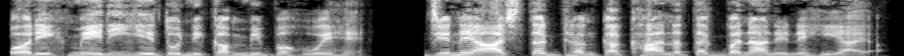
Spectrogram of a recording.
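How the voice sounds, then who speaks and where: A woman's voice: mid-range voice, brisk, a bit bright, dry recording, studio quality, natural voice. A woman voicing an older, carping mother-in-law in a moral story, gushing and scornful by turns. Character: carping mother-in-law, forever praising the neighbour's daughter-in-law.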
